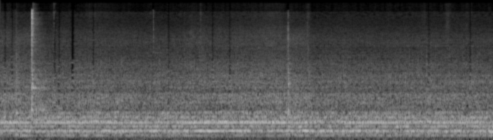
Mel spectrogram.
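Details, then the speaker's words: Air rushing and rustling through a test vent duct plus slight hum of an inexpensive fan motor; adding the ceiling vent grille adds no whistle or buzz and slightly muffles the motor; normal fan operation. "Шум ветра, воздух бежит по каналу, шелестит, скажем так, завихряется, шумит. И плюс звук от работы мотора вентилятора. Вентилятор недорогой взял, поэтому он слегка гудит, и его немножко слышно."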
